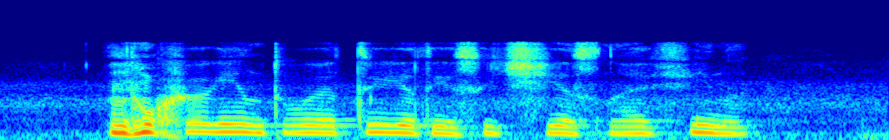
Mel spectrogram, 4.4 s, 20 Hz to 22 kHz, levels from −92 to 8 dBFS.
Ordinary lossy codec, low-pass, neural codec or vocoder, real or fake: none; 7.2 kHz; none; real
